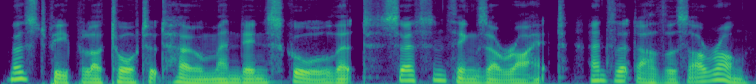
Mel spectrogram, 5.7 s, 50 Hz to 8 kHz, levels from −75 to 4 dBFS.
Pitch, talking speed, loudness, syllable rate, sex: 100 Hz, 200 wpm, -17 LUFS, 4.6 syllables/s, male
